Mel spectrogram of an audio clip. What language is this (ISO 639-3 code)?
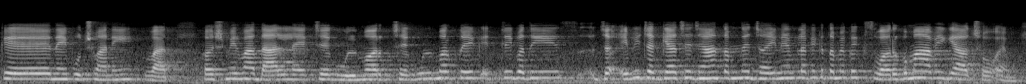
guj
